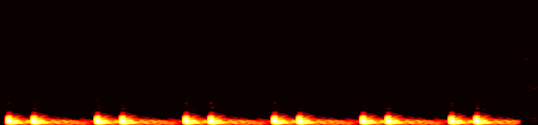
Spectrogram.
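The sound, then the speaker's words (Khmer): Heartbeat of a Chinese astronaut candidate awaiting a selection decision: six deep, steady lub-dub double thumps in an even rhythm, low and muffled, with nothing else heard. “ទាំងឈីមីងអាចដឹងច្បាស់ពីចង្វាក់បេះដូងរបស់គាត់រួចទៅហើយហាក់ដូចជាគាត់អាចឮសំឡេងឈាមហូរតាមត្រចៀក”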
